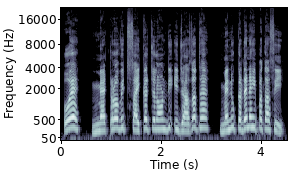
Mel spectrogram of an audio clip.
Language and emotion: Punjabi, surprised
